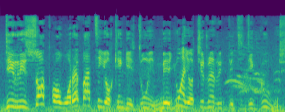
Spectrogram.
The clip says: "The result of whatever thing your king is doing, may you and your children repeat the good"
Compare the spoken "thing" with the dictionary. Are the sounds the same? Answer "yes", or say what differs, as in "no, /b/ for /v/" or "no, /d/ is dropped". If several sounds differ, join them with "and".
no, /t/ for /θ/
